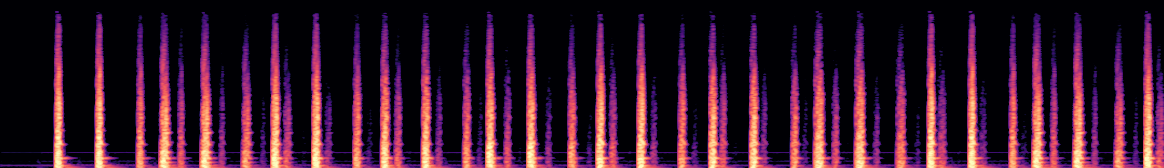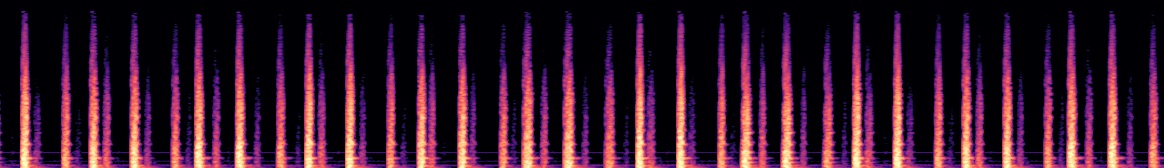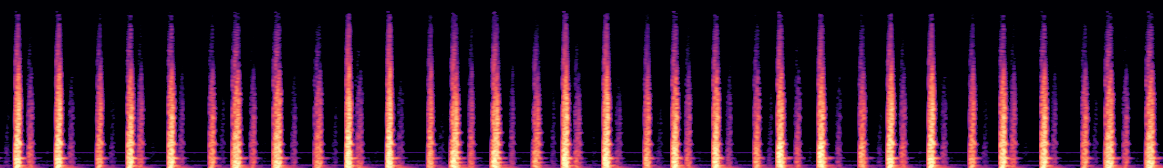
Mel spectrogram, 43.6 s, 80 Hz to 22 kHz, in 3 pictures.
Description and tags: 16 Bar Guitar Snare with Delay at 88bpm
(use PO-12 018)
operator, drum-loop, pocket, ibanez, drum, beat, organ, rhythm, distortion, engineering, maneki, clean, neko, teenage, Monday, 88bpm, snare, drums, mxr, guitar, cheap, rg2620, po-12, percussion-loop, machine, loop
